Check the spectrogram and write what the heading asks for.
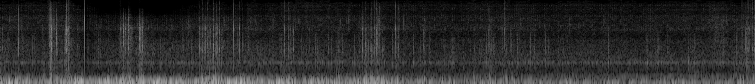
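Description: Wind rumble on the microphone and tyre noise from a bike rolling over cracked asphalt, with scattered clicks and rattles. The rumble eases after about four seconds.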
